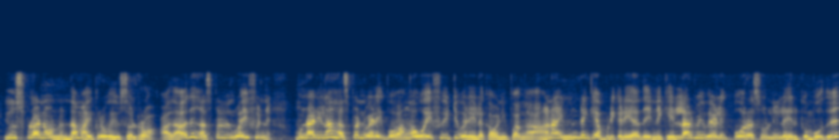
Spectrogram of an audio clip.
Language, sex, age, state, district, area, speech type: Tamil, female, 30-45, Tamil Nadu, Sivaganga, rural, spontaneous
